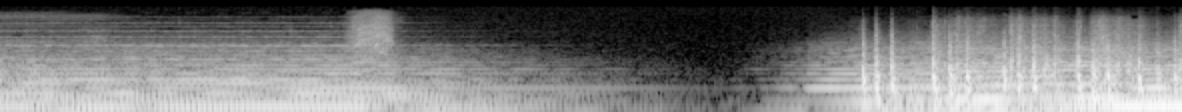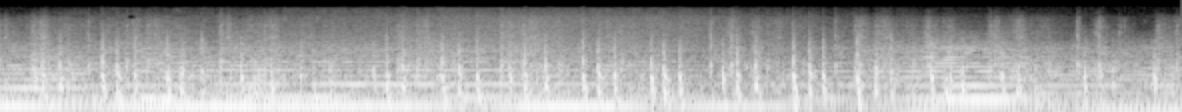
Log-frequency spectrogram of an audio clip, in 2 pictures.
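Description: Horse hooves clip-clop as a man rides on horseback in a dubbed cartoon. After a brief quiet lull, a rapid, dense clatter of hoofbeats starts and carries on steadily to the end.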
